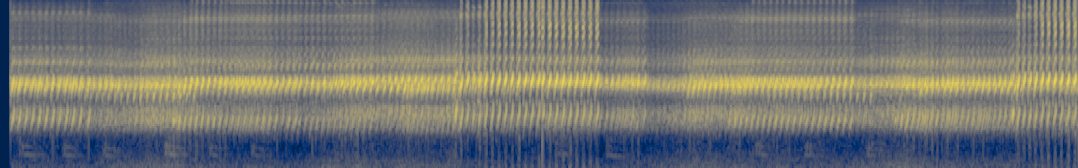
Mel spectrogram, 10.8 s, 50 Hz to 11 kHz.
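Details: A male gray treefrog in Cuyahoga County, Ohio, on 30 May 2017 gives a loud, musical, rapidly pulsed trill that runs almost without pause.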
